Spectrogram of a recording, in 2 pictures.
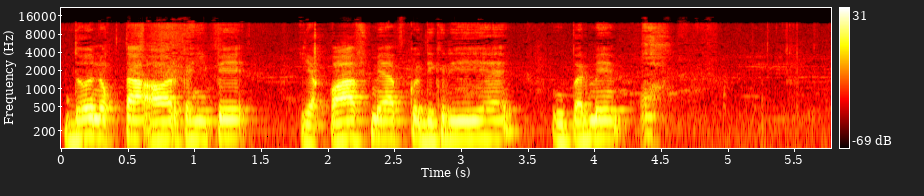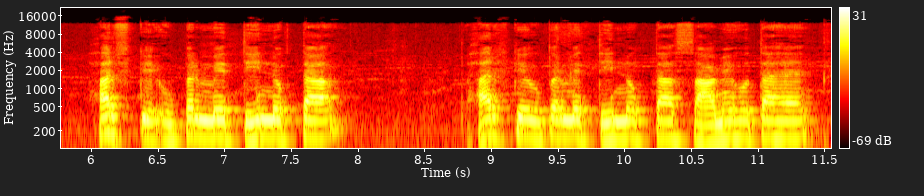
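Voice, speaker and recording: Slow, patient Quran reading teacher, male. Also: fairly high pitch, flat delivery, soft background music. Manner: patient, repeats each letter slowly and demonstrates sounds. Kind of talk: slow step-by-step lesson.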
